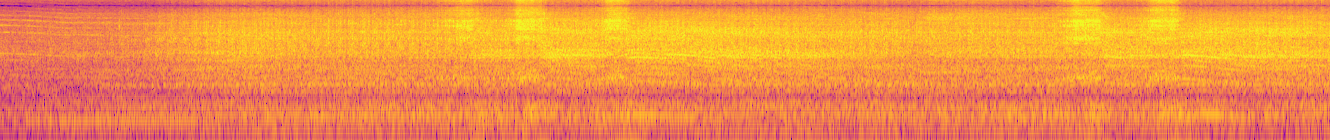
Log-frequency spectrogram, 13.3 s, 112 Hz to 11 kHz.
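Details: 36-year-old Toyota Land Cruiser 60 Series idling at about 850 rpm after fuel sender cleaning: a thin, constant high whine sits above the engine note. Fuel pump suspected of screaming; not confirmed.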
